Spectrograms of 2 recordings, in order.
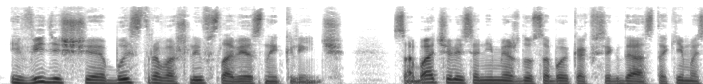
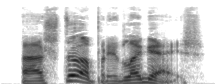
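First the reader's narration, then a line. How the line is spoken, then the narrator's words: Snapping. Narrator (Russian): огрызнулся Калаан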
